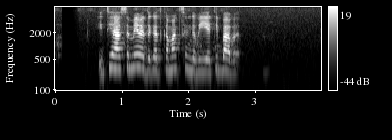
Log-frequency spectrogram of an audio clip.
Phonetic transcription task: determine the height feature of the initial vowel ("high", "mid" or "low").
high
